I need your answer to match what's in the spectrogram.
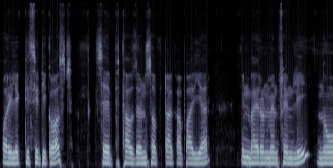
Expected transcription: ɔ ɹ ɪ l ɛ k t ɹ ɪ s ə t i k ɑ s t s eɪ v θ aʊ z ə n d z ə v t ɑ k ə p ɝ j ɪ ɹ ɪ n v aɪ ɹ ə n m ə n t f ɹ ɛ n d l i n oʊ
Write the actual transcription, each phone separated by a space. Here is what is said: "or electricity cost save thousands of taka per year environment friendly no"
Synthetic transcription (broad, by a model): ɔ ɹ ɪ l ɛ k t ɹ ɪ s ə t i k ɑ s t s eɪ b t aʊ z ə n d s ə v t ɑ k ə p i j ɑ ɹ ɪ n b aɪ ɹ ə n m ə n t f ɹ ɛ n d l i n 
